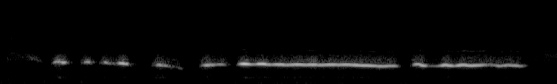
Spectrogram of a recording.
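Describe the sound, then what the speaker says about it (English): A person whistling a few short, wavering notes, then longer held tones, thin and breathy up close, with brief pauses between phrases and no talk. "Can you whistle?"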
